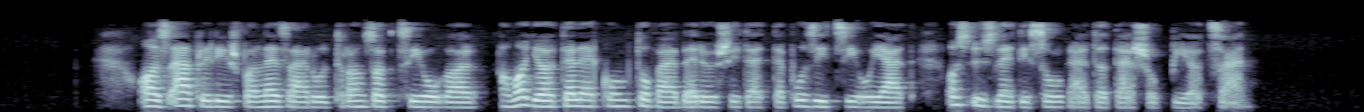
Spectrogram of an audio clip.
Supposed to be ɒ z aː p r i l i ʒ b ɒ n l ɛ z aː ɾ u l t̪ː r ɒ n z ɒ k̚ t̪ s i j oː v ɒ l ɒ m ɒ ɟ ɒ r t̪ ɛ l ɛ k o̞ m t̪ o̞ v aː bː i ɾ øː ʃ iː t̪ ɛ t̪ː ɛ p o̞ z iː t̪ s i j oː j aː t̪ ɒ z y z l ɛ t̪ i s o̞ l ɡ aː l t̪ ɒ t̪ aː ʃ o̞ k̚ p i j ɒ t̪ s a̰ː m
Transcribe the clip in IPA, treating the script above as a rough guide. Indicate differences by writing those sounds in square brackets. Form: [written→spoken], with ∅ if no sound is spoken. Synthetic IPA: ɒ z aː p r i l i ʒ b ɒ n l ɛ z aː ɾ u l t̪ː r ɒ n z ɒ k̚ t̪ s i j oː v ɒ l ɒ m ɒ ɟ ɒ r t̪ ɛ l ɛ k o̞ m t̪ o̞ v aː bː [i→ɛ] ɾ øː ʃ iː t̪ ɛ t̪ː ɛ p o̞ z iː t̪ s i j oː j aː t̪ ɒ z y z l ɛ t̪ i s o̞ l ɡ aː l t̪ ɒ t̪ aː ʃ o̞ k̚ p i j ɒ t̪ s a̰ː [m→n]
